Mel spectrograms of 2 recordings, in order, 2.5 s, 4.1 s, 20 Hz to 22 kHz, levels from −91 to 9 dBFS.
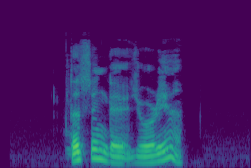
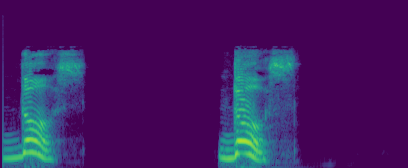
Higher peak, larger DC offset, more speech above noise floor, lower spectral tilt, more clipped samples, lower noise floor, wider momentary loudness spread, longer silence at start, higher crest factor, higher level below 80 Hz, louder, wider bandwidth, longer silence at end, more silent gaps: second, -8 dBFS vs -2 dBFS; neither; second, 47 dB vs over 76 dB; first, -6.5 dB/octave vs -4.5 dB/octave; neither; second, -72 dBFS vs under -90 dBFS; second, 6 LU vs 17 LU; first, 0.65 s vs 0.05 s; about the same, 20 dB vs 16 dB; second, -72 dBFS vs -60 dBFS; second, -26 LUFS vs -14 LUFS; first, 9.4 kHz vs 7.8 kHz; second, 0.7 s vs 1.15 s; neither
